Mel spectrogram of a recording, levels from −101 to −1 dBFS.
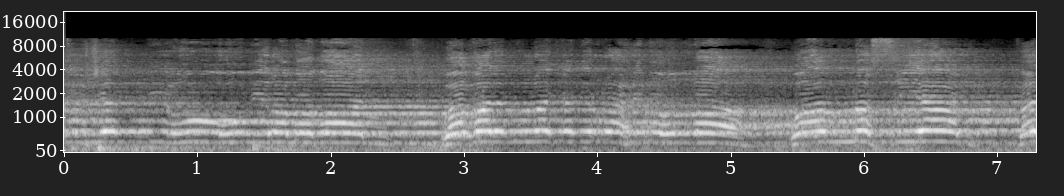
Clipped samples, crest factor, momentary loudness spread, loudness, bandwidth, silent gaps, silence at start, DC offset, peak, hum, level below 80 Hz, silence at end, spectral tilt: under 0.1%; 14 dB; 10 LU; -18 LUFS; 10.5 kHz; none; 0 s; under 0.1%; -4 dBFS; none; -44 dBFS; 0 s; -4.5 dB/octave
